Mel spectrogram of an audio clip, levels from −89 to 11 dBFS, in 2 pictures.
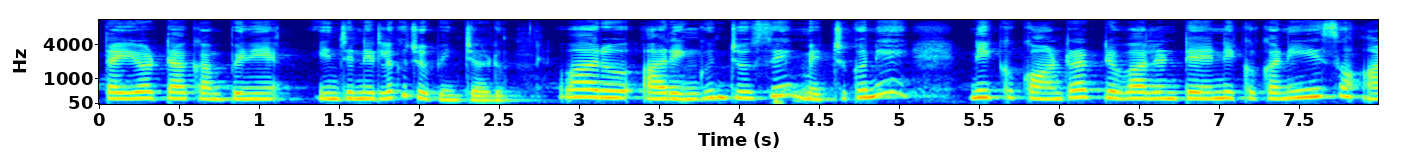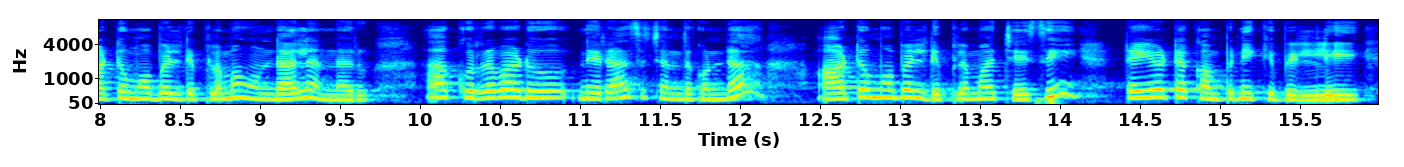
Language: Telugu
